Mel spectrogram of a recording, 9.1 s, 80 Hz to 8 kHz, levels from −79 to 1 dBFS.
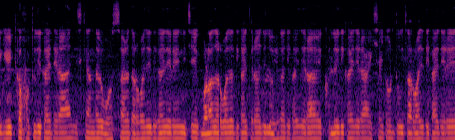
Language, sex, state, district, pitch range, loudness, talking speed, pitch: Maithili, male, Bihar, Araria, 120-125 Hz, -32 LUFS, 310 wpm, 120 Hz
